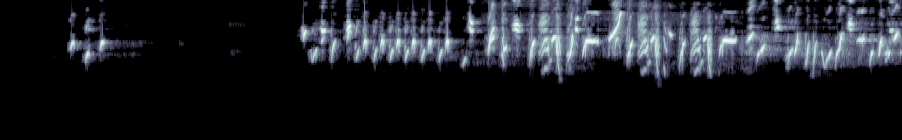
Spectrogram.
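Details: Algerian goldfinch recorded in the Souk Ahras area (Kef El Hammam) gives two brief high notes, then a rapid, tinkling run of twitters, trills and buzzy chirps that flows without pause.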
